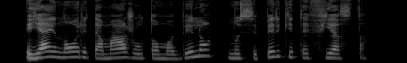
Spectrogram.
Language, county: Lithuanian, Šiauliai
